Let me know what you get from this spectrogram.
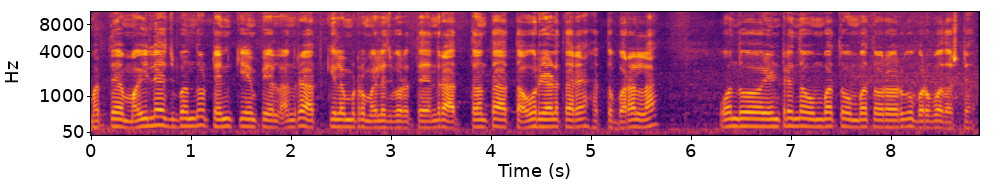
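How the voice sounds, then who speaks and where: A man's voice: a little high, steady tone, fast. A man, a truck driver vlogger chatting casually to his viewers and explaining a vehicle, outdoors with faint traffic noise behind. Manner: chatty, addresses viewers as brother and friends.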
